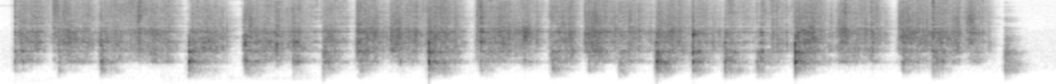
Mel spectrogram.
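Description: Wooden spatula stirring whole spices as they dry-roast in a nonstick pan: dried red chillies, coriander seeds, cumin, fennel and black peppercorns. A dry rattle and scrape about two strokes a second, with a few sharper knocks of the spatula against the pan.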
